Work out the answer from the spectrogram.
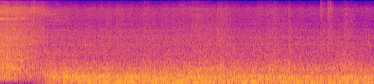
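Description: Steady low rumble of a Montreux–Oberland Bernois narrow-gauge train, heard from inside the passenger car as it rolls through the station, taking over from a fading hiss about a second in.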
